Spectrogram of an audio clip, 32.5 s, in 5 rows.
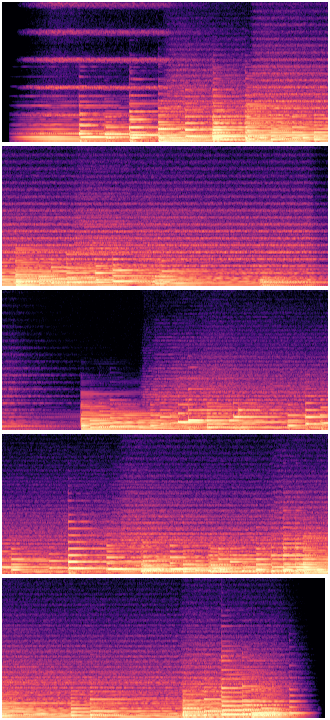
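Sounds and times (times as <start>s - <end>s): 
instrumental music: 0.2s - 32.3s.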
